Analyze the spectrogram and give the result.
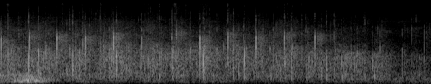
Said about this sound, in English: Please clap for this.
